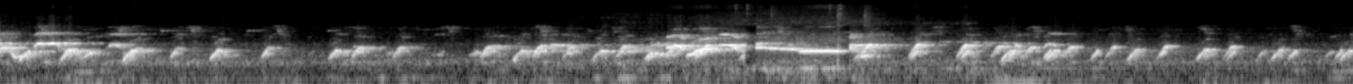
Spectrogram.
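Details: Male agile gibbon of Malaysia giving its great call, long series of rapid, rhythmic swooping hoots, each rising then dropping, in bursts separated by brief pauses, building to a louder, higher climax midway before resuming the steady pulsing notes.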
